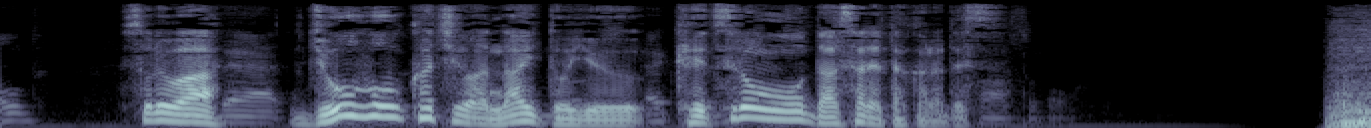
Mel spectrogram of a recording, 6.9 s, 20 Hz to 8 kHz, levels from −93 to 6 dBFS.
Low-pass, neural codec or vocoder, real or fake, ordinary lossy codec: 7.2 kHz; none; real; MP3, 32 kbps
